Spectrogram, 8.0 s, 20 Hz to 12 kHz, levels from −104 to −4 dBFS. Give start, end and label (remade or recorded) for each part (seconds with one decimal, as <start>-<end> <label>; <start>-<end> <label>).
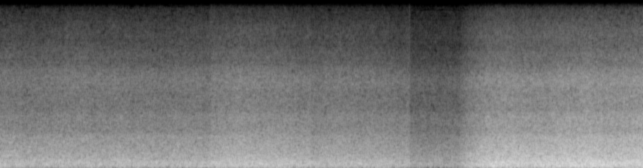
0.0-0.5 recorded; 0.5-1.5 remade; 1.5-2.5 recorded; 2.5-7.3 remade; 7.3-8.0 recorded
